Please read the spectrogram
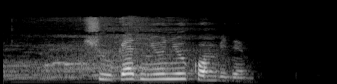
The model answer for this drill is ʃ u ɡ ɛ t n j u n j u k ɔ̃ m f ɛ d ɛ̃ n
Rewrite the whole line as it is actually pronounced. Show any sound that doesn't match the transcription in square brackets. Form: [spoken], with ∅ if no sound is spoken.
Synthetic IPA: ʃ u ɡ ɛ t n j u n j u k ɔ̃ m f [i] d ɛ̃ n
